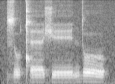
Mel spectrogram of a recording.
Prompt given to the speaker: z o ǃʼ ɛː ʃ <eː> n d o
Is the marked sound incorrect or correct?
correct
